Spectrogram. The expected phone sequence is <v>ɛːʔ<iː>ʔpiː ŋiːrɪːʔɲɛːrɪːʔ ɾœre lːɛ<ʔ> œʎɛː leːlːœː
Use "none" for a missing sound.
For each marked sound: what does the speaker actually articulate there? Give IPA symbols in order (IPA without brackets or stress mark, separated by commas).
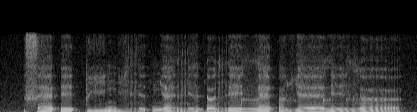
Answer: θ, eː, ʔ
